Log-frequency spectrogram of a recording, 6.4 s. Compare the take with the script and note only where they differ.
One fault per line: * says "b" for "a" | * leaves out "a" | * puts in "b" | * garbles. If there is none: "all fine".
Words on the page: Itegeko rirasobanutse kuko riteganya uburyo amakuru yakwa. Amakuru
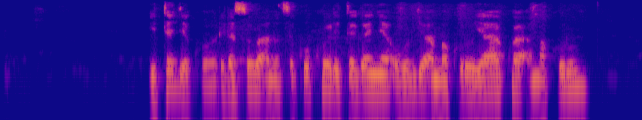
all fine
